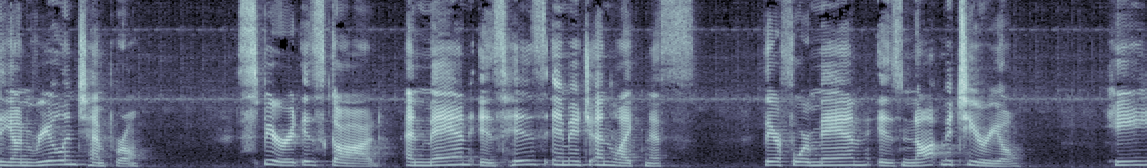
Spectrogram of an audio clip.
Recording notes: The Sunday service audio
